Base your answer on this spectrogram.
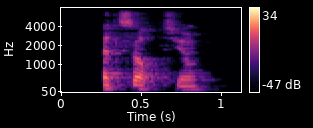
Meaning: adsorption
- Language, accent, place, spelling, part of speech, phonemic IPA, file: French, France, Lyon, adsorption, noun, /at.sɔʁp.sjɔ̃/, LL-Q150 (fra)-adsorption.wav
